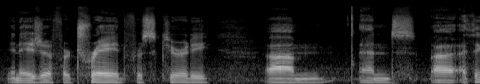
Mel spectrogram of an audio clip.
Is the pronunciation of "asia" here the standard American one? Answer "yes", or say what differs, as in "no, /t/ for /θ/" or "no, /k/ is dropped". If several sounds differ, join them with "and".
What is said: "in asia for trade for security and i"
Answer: yes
